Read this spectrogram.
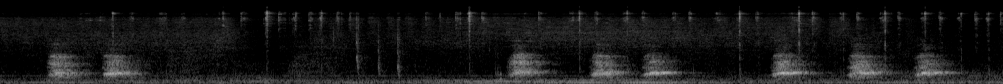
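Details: While being groomed indoors, a Poodle mix barks repeatedly in pairs and short runs of two or three sharp yaps, with scattered clicks of grooming tools between them.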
